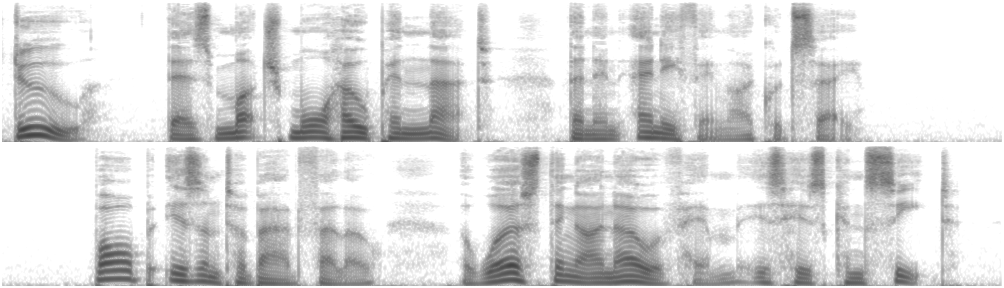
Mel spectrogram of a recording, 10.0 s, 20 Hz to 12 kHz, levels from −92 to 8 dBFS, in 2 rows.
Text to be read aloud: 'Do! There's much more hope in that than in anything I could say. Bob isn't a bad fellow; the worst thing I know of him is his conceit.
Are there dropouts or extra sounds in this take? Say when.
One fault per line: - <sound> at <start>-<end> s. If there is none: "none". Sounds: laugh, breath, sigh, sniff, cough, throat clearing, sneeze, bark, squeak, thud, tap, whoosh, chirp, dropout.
none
